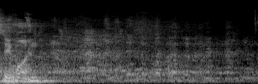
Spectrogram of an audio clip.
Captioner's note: audience laughing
